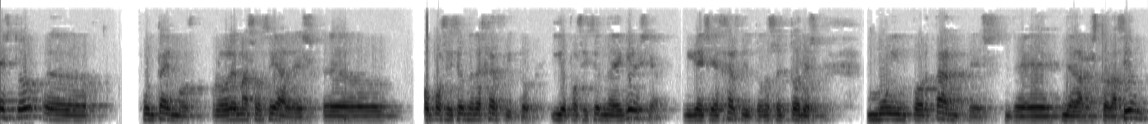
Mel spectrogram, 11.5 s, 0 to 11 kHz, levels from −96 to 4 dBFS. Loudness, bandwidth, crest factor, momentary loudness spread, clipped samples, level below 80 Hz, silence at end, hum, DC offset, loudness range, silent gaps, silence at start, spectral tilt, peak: -12 LUFS; 7.4 kHz; 12 dB; 9 LU; under 0.1%; -54 dBFS; 0 s; none; under 0.1%; 1 LU; 1.22-1.38 s, 4.15-4.23 s; 0 s; -7.5 dB/octave; 0 dBFS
